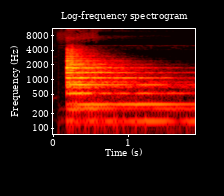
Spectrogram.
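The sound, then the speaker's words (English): The heart bell beneath the deck of the ship Uhuru is struck once as final rites, loud, its low droning ring hanging in the air and slowly fading with a rich, humming tone. “Meanwhile, beneath the deck of the Uhuru, the strong arms of Daisy and Fuentes move to give Dreff his final rites by ringing the heart bell.”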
